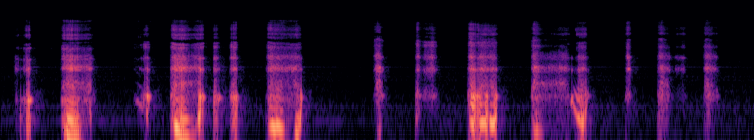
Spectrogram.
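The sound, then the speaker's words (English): A person deliberately imitates a vocal cord spasm while breathing in: a series of short, choppy gasping inhalation bursts broken by brief stops, as the vocal cords intermittently close and split the inflow of air into little bursts. The sound is loud, with no words spoken. “What you'll hear is that the vocal cords are intermittently spasming closed and segmenting the inflow of the air into little bursts.”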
